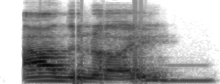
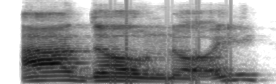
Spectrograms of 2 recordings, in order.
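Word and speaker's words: אֲדֹנָי: Many people incorrectly pronounce Adonai when saying a bracha quickly. The correct pronunciation is Adonai with the accent on the third syllable, Noi.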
